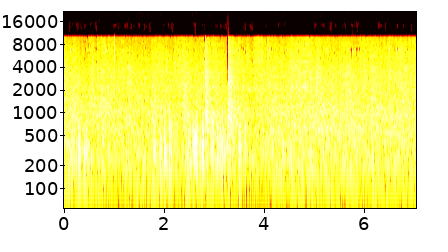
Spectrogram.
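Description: Freight train boxcars rolling past close by, their steel wheels clattering over the rail joints with a continuous rumble. A cluster of clacks with two sharp knocks comes around three seconds in, then it settles into a steadier roll.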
